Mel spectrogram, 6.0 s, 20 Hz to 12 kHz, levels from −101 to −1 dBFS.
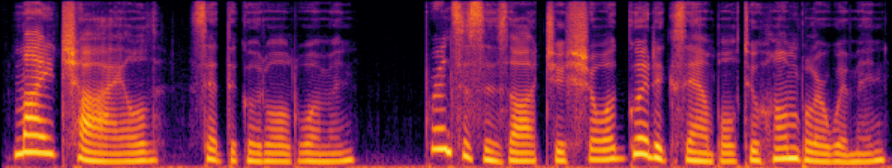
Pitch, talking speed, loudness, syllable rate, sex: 195 Hz, 170 wpm, -17 LUFS, 4.6 syllables/s, female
